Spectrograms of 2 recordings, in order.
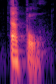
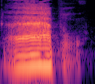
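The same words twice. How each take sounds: First: The word begins with a sharp glottal catch. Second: The word begins softly, with no catch. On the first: The speaker calls it right. "Is what you expect" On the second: The speaker calls it wrong. "as sort of a starting soft, apple, but it sounds strange"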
